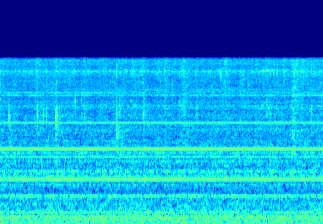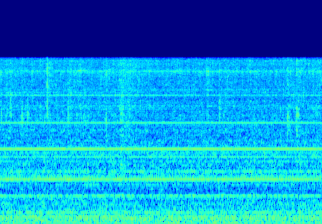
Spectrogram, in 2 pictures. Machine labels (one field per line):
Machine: pump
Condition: abnormal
